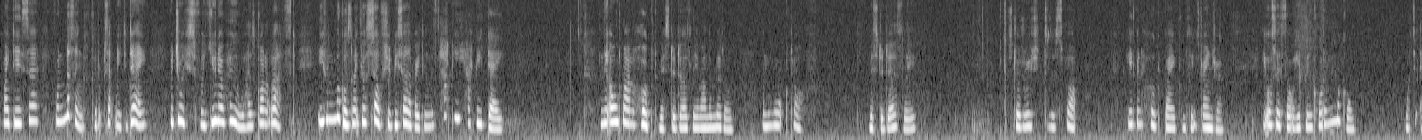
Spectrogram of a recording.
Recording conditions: background noise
